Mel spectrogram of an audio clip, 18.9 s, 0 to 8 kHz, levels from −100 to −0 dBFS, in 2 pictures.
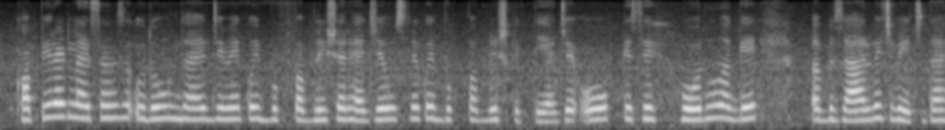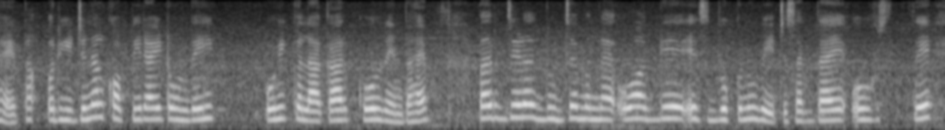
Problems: none marked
